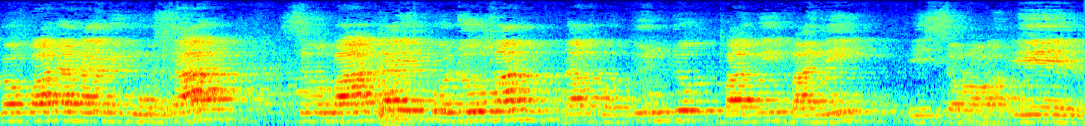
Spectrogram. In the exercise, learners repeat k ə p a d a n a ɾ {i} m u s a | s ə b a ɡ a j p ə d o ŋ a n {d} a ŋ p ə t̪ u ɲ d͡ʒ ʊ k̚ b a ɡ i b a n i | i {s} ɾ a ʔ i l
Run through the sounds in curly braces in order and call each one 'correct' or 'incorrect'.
correct, correct, correct

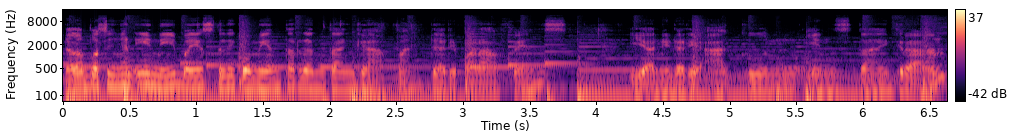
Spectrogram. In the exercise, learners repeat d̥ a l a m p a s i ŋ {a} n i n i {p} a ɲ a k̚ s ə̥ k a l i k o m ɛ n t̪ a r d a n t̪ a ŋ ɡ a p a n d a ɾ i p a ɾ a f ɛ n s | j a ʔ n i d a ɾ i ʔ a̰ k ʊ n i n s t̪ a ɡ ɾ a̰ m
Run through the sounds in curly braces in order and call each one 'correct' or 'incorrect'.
correct, incorrect

